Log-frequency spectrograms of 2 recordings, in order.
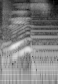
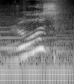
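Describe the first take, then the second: First: The vowel is an ee sound. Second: The vowel is an oo sound. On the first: "Some people pronounce it riz" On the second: "Rice or kanin is called ruz"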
